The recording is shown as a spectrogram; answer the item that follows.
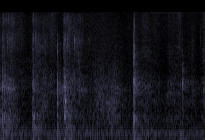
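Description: A few faint, soft taps and sticky handling sounds of a hand scooping wet, shaggy no-knead bread dough out of a plastic mixing bowl.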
